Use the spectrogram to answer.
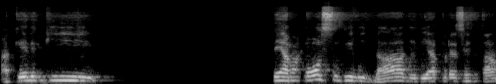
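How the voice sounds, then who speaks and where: A dark, mellow tone from a man with a fairly high pitch. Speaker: workshop presenter, math educator. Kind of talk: lecture.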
